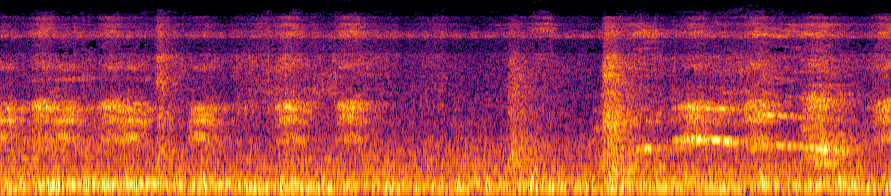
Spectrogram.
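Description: Faint repeated bird calls, short notes every fraction of a second with one longer falling call near the end, and a single light knock about four and a half seconds in.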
